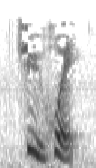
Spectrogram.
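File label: "聚会", Mandarin Chinese; chinese flashcards; hsk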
